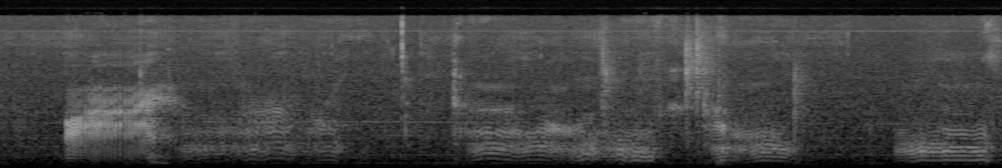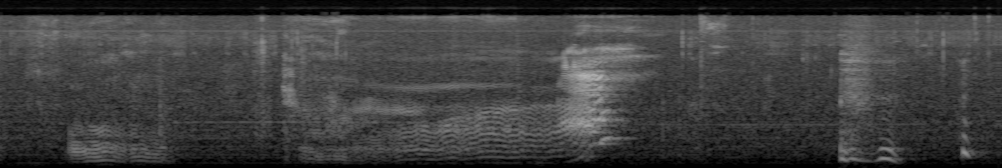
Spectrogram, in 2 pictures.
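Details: A chatty female dachshund making drawn-out, groaning, growly vocalizations while itching her chin with her tail twirling in the morning indoors; several moaning bursts with rising and falling tones, interspersed with a woman's speech.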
